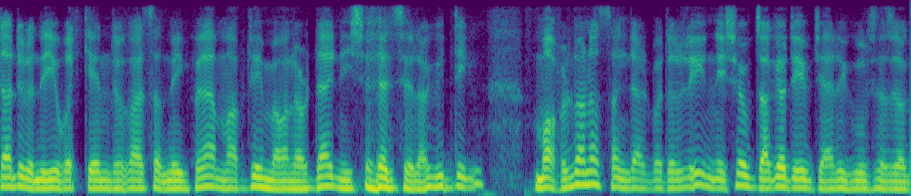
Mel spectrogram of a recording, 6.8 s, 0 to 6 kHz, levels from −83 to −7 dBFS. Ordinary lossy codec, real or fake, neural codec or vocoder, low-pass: AAC, 48 kbps; fake; codec, 16 kHz in and 24 kHz out, 0.4 kbps, LongCat-Audio-Codec, four codebook decoder; 5.4 kHz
